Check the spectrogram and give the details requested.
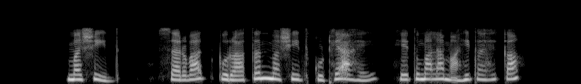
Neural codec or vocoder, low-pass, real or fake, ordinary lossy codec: codec, 16 kHz, 4 kbps, FreqCodec, larger model; 5.4 kHz; fake; none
